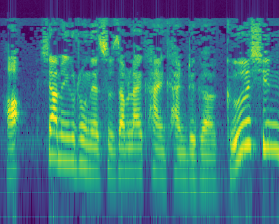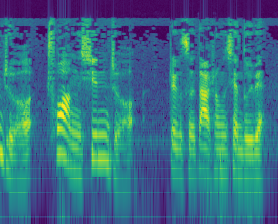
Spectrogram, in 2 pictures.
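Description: Her voice is low and husky, with big swings in pitch. She's an English teacher going through vocabulary, patiently explaining terms, slowly modeling how to say them for repetition, and frequently checking with "right?"

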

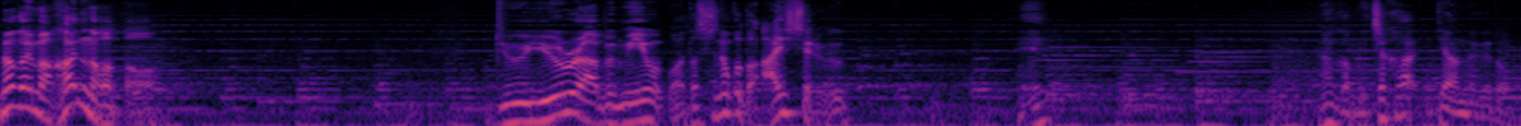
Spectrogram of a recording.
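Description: A man giving excitable, jokey gameplay commentary as a streamer. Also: mid-range voice, fairly quick, long pauses, over music. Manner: excitable, laughing, jokey reactions. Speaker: game streamer.

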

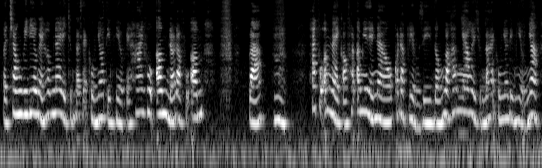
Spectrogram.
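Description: A Vietnamese woman teaching English pronunciation, modelling words again and again with drawn-out, careful repetition. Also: a little high, husky, recorded from a distance. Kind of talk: pronunciation lesson, repeating words slowly.

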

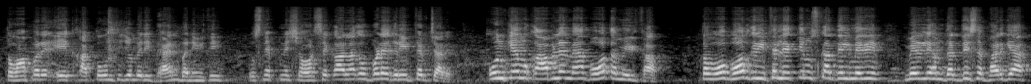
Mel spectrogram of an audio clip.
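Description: A man's voice: extremely high pitch, a bit bright, a little hiss or hum. A male pastor delivering a fervent sermon, swinging between stern warnings and joking stories.

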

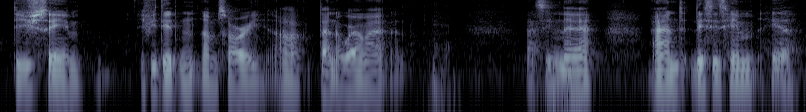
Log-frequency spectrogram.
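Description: A man chatting to camera from his small bedroom, rambling and repeating himself with lots of fillers. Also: lowish voice. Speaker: vlogger. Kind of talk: casual chat to camera. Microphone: camera on a tripod.

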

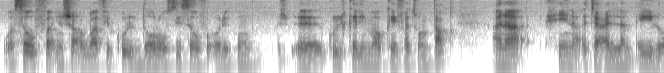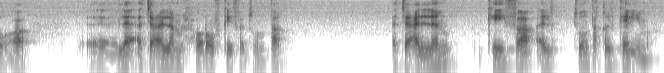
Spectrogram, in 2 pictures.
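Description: A man who is not a native Arabic speaker teaching a French lesson, often pausing and searching for words. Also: mid-range voice, fairly even intonation. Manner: halting, searching for words, self-deprecating. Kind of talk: casual language lesson.

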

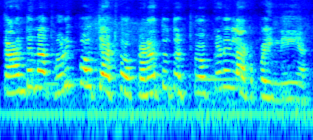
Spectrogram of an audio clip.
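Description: A woman's voice: very high-pitched, lively intonation, fairly quick. A woman playing a fussing, exasperated mother in a family comedy skit, scolding her daughter about chores. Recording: distant mic with loud background noise.

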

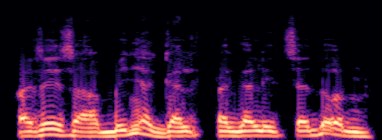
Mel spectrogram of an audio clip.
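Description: A man preaching in a casual, conversational way, often ending his phrases with a questioning "no?" and reading verses slowly. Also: medium pitch, gravelly, dark tone, no echo, rough recording. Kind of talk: Bible teaching, casual sermon.

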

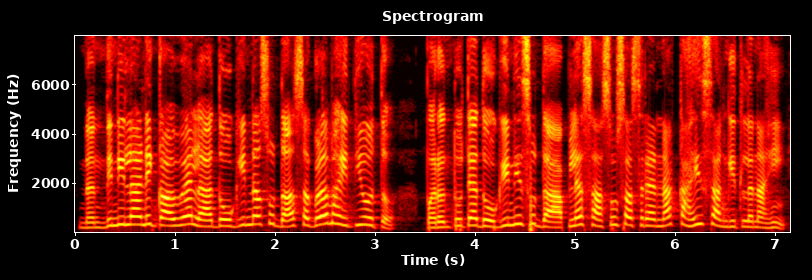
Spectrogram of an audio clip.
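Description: A woman's voice: high-pitched, expressive, brisk. A woman reading the lines of a scheming woman who accuses her relatives. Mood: accusing. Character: scheming scolding woman of the family.

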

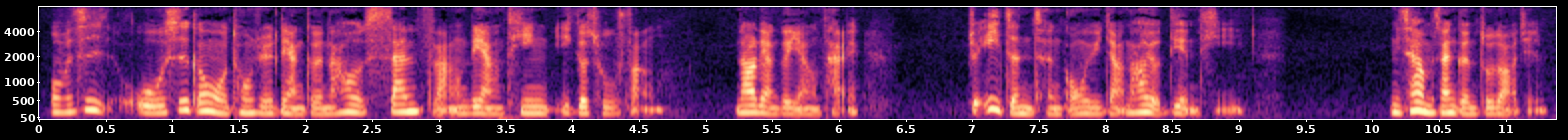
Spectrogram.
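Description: A woman's voice: on the low side, moderate pace, dry recording. Woman, short reactions, dry close recording. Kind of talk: casual chat.

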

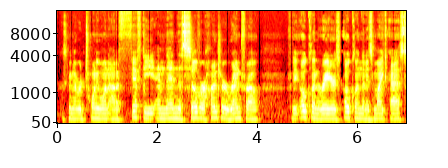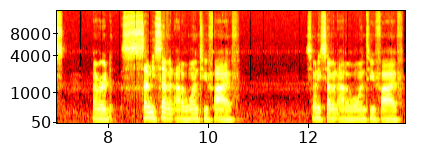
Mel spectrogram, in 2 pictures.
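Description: A man's voice: mid-range voice, flat delivery, normal speed, a little hiss or hum. Upbeat man calling a card break. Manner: upbeat, joking, calls out card names and numbers. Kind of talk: live card break commentary.

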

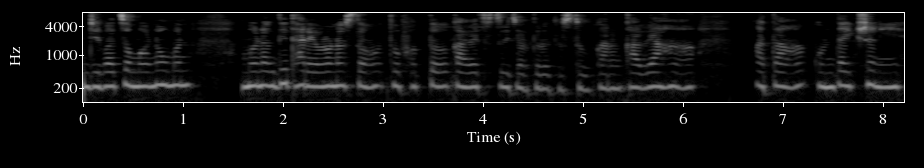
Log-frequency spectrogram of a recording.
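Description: A woman retelling a TV serial episode, reading out the characters' lines in a steady recap delivery. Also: medium pitch.

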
